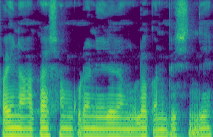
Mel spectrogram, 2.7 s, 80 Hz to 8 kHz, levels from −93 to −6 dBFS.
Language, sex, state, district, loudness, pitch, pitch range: Telugu, male, Andhra Pradesh, Sri Satya Sai, -20 LUFS, 105 Hz, 100-105 Hz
